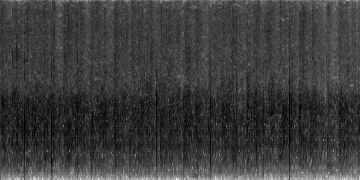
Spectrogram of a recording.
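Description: An audience claps in a sustained round of applause for guests from West Texas A&M University at an Amarillo public event, dense overlapping hand claps that hold steady throughout with no one speaking.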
